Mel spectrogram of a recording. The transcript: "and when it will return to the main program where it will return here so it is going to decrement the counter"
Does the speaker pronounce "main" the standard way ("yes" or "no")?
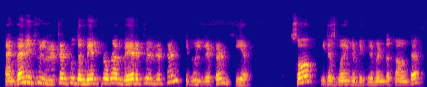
no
